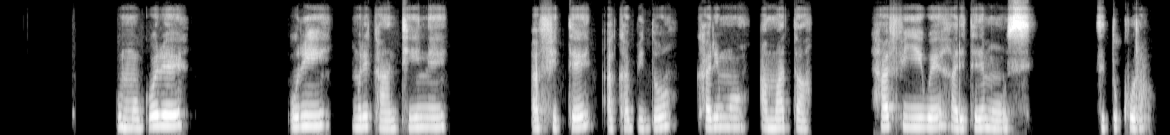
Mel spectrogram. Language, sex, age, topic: Kinyarwanda, female, 18-24, finance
